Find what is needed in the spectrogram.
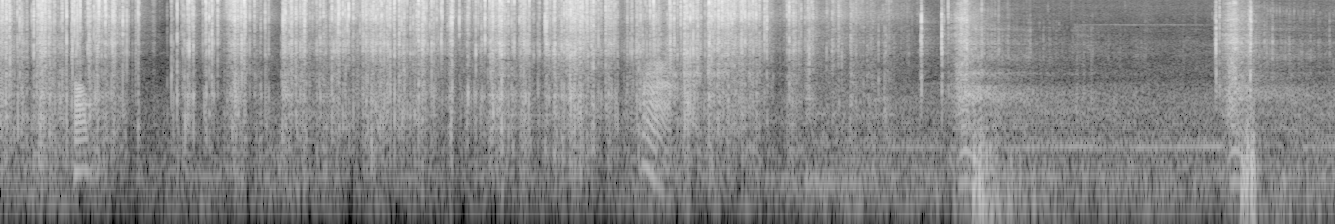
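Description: Clear plastic packaging crinkling and rustling as a toy hand-squeeze fan is pulled out of its bag. Then it turns quieter, with a faint steady whir from the squeezed fan's spinning blades and two soft thuds from handling.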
